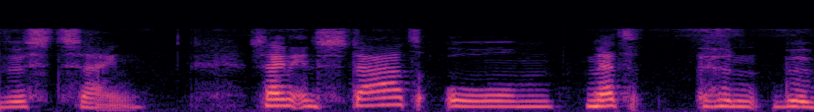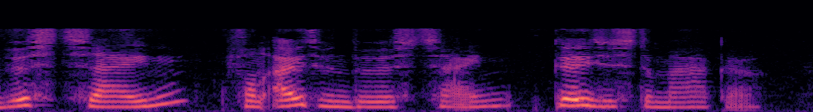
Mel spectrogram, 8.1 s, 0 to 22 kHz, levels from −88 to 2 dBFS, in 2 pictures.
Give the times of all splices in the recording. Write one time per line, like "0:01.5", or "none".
0:02.8
0:05.1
